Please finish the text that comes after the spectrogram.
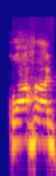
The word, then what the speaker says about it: Quahog: I know that you have a company, and I'm probably going to botch how you pronounce it. Quahog? How do you say it? Quahog Capital.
